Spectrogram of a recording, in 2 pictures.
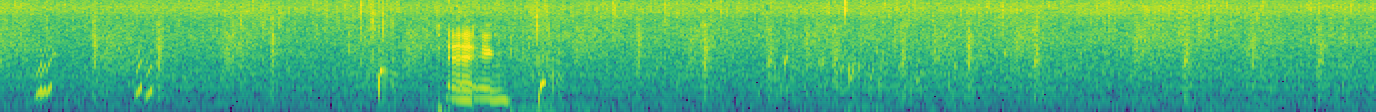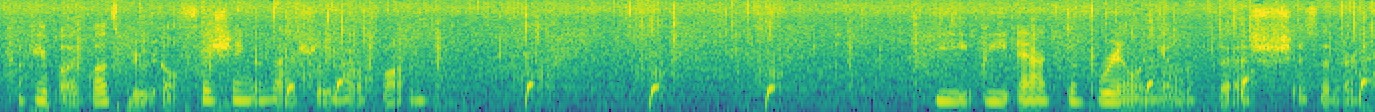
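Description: Rain patters steadily.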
